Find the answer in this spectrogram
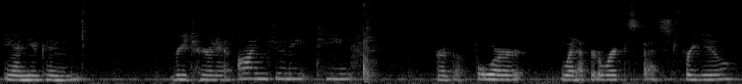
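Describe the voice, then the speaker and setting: A woman performs a soft-spoken ASMR role-play as a patient, helpful librarian at a checkout desk, gently and politely serving patrons with small murmured asides. Her voice is on the high side, flat and slow. The recording has roomy echo and clear background noise.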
